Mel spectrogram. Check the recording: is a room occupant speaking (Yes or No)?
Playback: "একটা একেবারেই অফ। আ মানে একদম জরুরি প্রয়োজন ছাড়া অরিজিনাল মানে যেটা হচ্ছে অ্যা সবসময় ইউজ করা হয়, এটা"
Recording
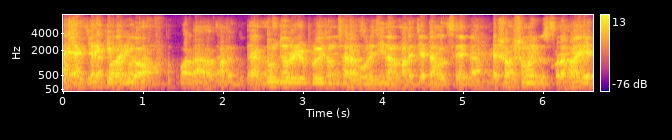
Yes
